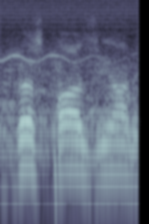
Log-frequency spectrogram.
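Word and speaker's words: Vespaziani: Coach Vespiziani. Sorry, how do you say your last name, again? Vespiziani.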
